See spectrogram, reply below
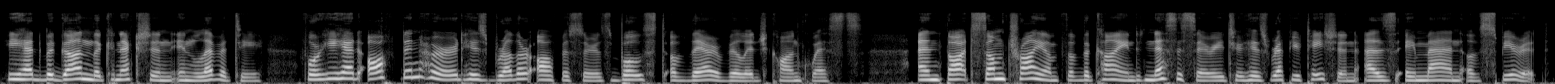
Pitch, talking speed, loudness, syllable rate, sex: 205 Hz, 140 wpm, -17 LUFS, 3.9 syllables/s, female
